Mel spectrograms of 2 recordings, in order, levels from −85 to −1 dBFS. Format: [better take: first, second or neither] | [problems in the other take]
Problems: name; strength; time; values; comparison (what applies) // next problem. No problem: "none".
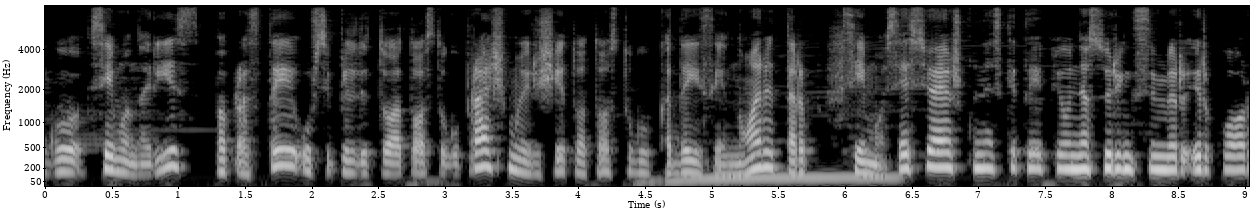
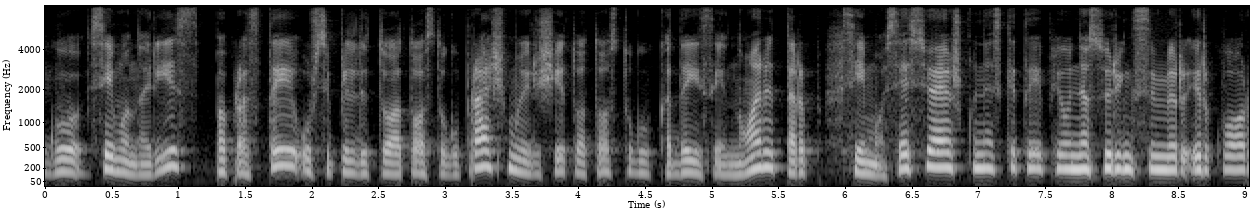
second | noise reduction (classical method Wiener filter)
